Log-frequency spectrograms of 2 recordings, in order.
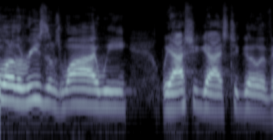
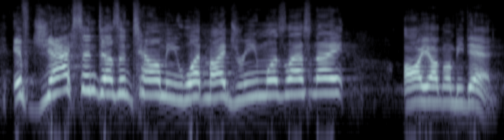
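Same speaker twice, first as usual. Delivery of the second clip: angry king; 8 semitones higher, 7 dB louder than usual. Pretend. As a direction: lean on every word like a tyrant. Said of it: "let's pretend for a second".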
